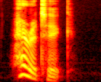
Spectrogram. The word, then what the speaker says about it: heretic: The stress is on the last but one syllable for the words with an ick ending, except Catholic and heretic.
